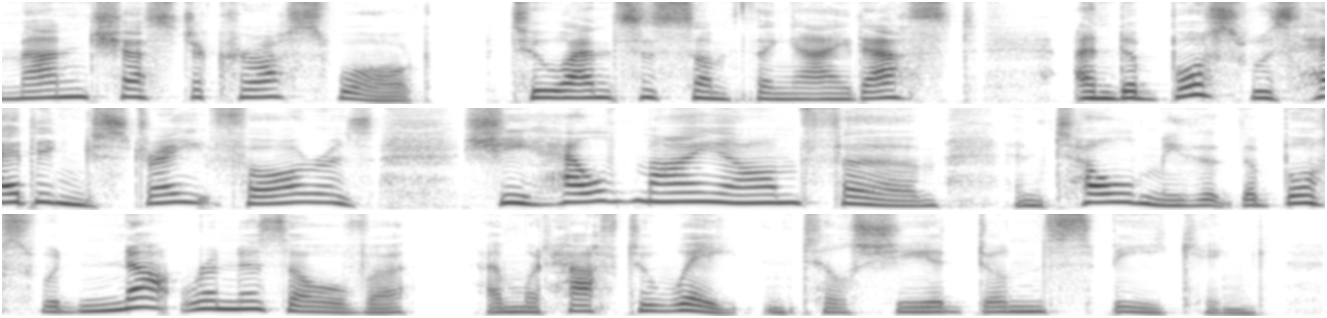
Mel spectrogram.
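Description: On a very clean recording with a silent background and a dry, close sound with no echo, a woman in a strong Lancashire accent speaks at medium pitch and a moderate pace, her pitch swinging very widely. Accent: Lancashire English, thick. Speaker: podcast host. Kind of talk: storytelling anecdote, personal podcast.

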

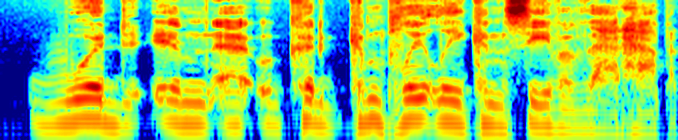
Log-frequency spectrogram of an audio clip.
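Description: A man with an Upper Midwest accent, medium pitch and moderate pace, in a very clean recording with a silent background. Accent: Upper Midwest American. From Minnesota, US. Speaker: podcast guest, new father. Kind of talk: casual interview. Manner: energetic, animated.

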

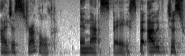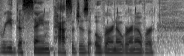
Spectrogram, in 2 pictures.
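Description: A woman speaks with an Arkansas accent and fairly even intonation. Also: very clean recording, silent background. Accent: Southern US (Arkansas). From US South, western Arkansas. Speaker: ministry co-founder sharing life story. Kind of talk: testimony.

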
